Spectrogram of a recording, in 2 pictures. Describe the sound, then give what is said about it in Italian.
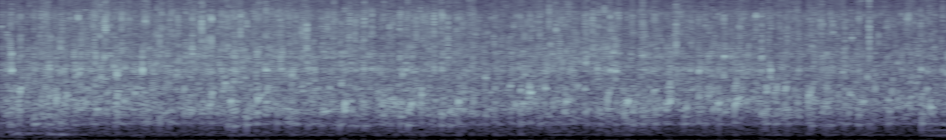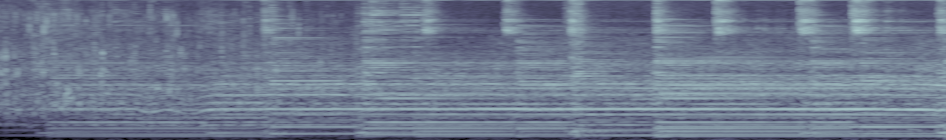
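A steady, full wash of rushing water from a steep waterfall fills the first half, and then tuneful music enters and plays over the continuing roar. “Davanti al bradipo e al serpente sembrava aprirsi una ripidissima cascata.”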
